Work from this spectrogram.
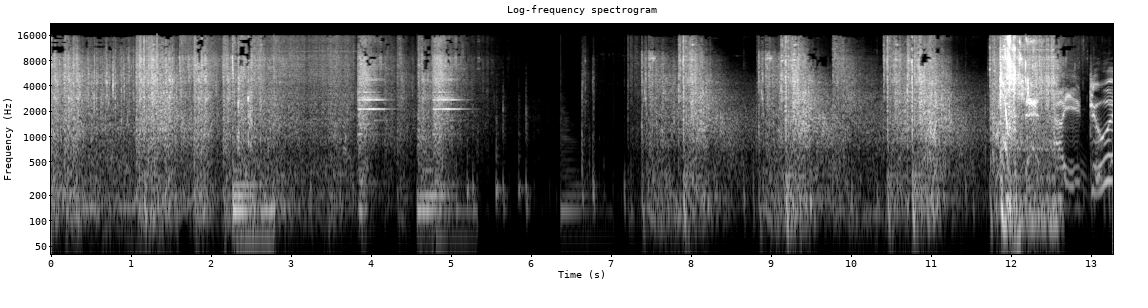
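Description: Gunfire in the SWAT shooter game Anomic crackles in repeated loud bursts and rapid volleys, broken by a couple of short lulls, with voices talking over parts of the fighting.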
